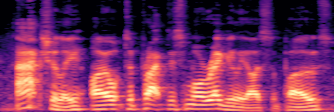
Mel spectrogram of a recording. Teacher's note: we add y between I and ought, and we add y between regularly and I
